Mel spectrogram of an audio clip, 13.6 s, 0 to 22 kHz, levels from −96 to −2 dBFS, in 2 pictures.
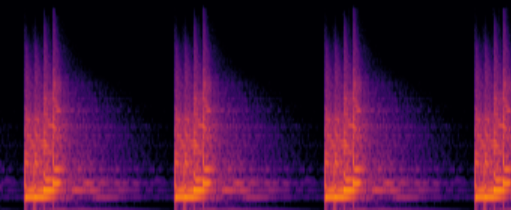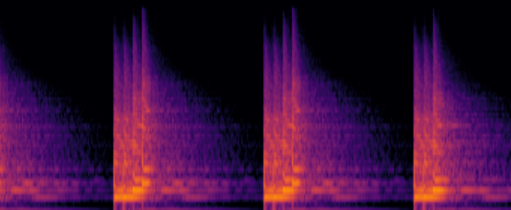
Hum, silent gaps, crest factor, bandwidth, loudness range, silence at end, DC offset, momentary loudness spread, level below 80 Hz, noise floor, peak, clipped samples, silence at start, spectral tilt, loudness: none; none; 18 dB; 14 kHz; 3 LU; 0.35 s; under 0.1%; 23 LU; -64 dBFS; -72 dBFS; -16 dBFS; under 0.1%; 0.3 s; -4.5 dB/octave; -31 LUFS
